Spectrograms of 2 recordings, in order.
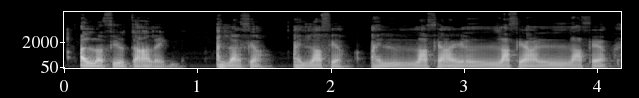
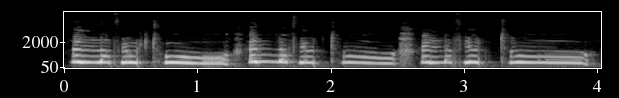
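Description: First: Low, lovestruck prince voice; hammed-up doting prince; storybook prince. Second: Very high, sing-song princess falsetto; hammed-up lovestruck princess; storybook princess. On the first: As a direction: woo the princess in a low, repetitive murmur. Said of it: "And the prince says". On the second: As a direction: coo it back in a squeaky high voice. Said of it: "And the princess said".

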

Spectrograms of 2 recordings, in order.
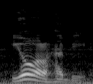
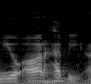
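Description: First: "you're happy" said as one clipped word, a bit louder; contracted form. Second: Said in the usual way. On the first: Shown as a demonstration. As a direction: run you and are together into "you're". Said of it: "نختصرها". (نطق you're كلمة واحدة مختصرة) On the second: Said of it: "نختصرها you're happy".

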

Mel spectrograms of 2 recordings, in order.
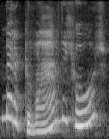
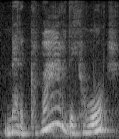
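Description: First: Higher, wondering Gruffalo with a rising tune; puzzled Gruffalo, higher. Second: Lower, much softer, slow musing Gruffalo; puzzled Gruffalo. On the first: Gruffalo puzzled again as Owl flees, higher and rising. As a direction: ask it half aloud, baffled. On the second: Gruffalo wonders why the animals flee, low and soft. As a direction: mull it over quietly like a big slow beast. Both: Acted. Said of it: "De Gruffalo zei".

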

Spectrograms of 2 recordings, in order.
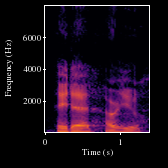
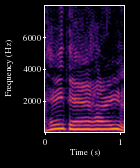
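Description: First: Mock deep voice, a touch lower and softer; deep Esau voice. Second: Much higher, thin little-brother voice; annoying Jacob voice. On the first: Esau greets his dad, lightly lowered mock deep voice. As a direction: lightly play the gruff older brother greeting his father. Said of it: "He probably talked deep". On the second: Retold or imitated. Jacob greets his father in a high, annoying mock voice. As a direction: pitch it way up to sound whiny and annoying. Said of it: "The annoying voice".

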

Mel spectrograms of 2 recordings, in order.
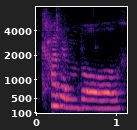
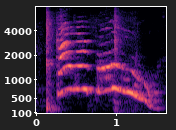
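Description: First: Said in the usual way. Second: Long high shouted cannonball; cannonball yell. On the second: Pretend. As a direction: belt it out as you jump. Kid voicing doll jumping in.

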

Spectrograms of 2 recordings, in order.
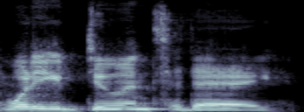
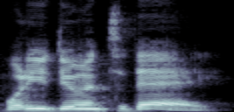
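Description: First: Plain American intonation, dropping at the end; American inflection. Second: American lightly trying British lilt; a little British lilt hanging on the end; British inflection. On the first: Expat showing friends the American way, American inflection. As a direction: say it with a flat-out American accent. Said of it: "in American, be like". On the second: Expat showing his creeping British inflections, British lilt. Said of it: "But in British". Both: Shown as a demonstration.

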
